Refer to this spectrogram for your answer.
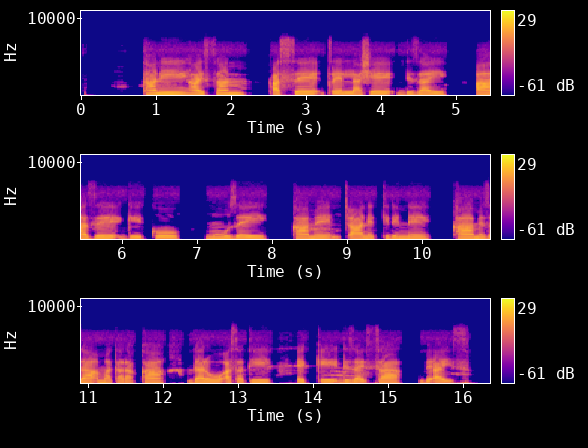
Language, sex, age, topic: Gamo, female, 25-35, government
